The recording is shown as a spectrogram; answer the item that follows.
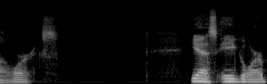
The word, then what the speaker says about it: Igor: Yes, Eigor pronounced like in Young Frankenstein.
